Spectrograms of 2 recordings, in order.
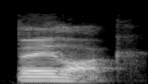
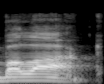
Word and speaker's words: Balak: He was tempted by money from Balak, right? Yeah, from Balac.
